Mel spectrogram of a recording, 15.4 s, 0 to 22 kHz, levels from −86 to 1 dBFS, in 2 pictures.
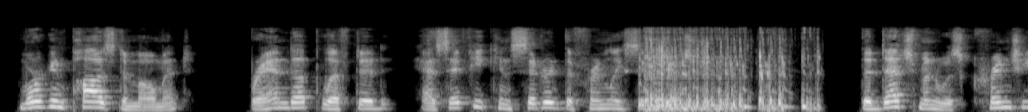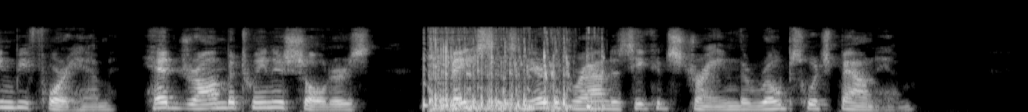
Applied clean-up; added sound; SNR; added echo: none; Gurgling; -1 dB; none.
